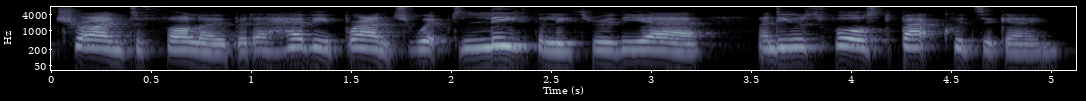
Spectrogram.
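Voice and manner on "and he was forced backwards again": usual speaking voice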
